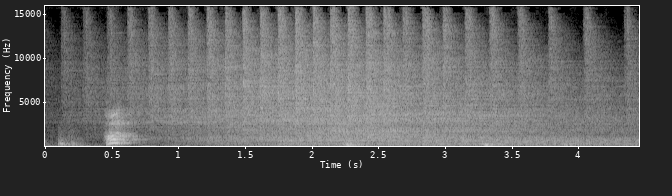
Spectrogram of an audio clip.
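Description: A tense background music cue from the drama's score. It opens with a short, sharp swooping hit about half a second in, then goes on as a rapid, even high-pitched pulse that slowly fades.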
